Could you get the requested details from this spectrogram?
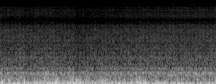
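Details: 2015 Ford Mondeo MK5 estate at idle: steady low rumble and hum heard in the cabin from the passenger side rear, caused by a loose fuel pipe and cover vibrating under the car; fix is clipping the pipe back.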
